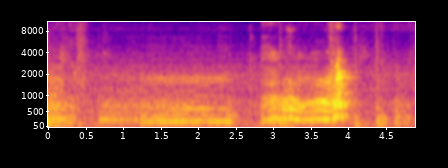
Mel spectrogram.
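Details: Cavalier King Charles Spaniel puppies in a home puppy pen, giving a drawn-out low whine followed by a rising, wavering squeal that ends in a sharp high yelp.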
